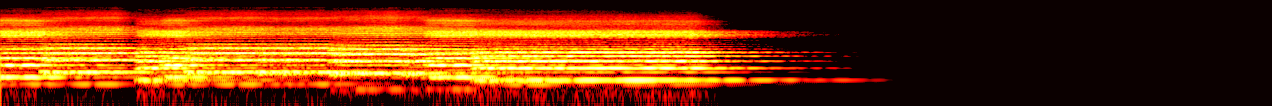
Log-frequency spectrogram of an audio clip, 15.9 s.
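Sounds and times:
tenor singing: 0.0s - 9.9s.

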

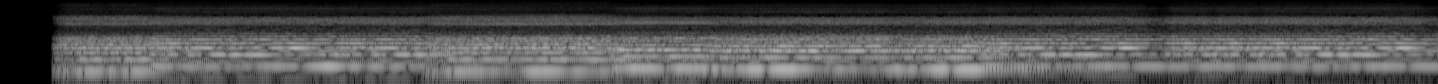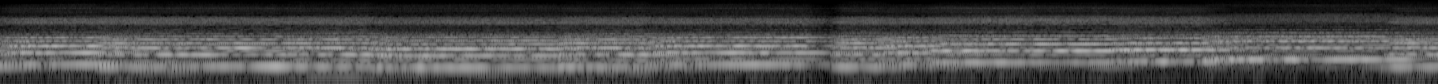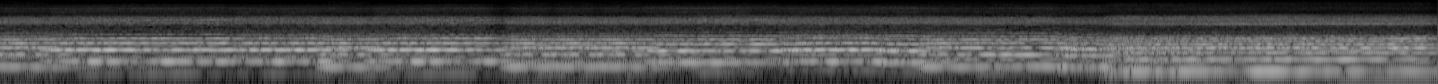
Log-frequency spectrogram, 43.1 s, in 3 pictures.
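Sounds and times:
tenor singing: 0.6s - 43.1s.

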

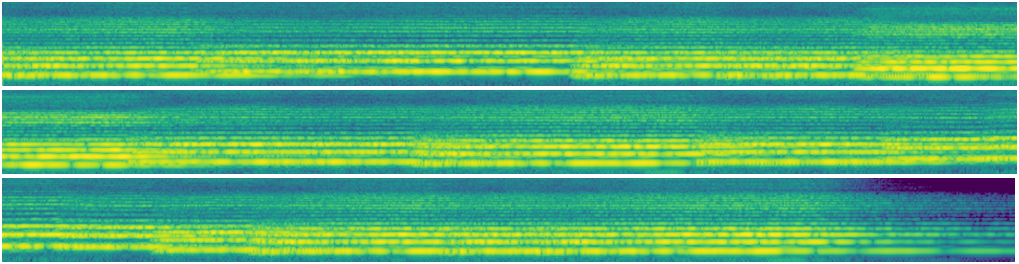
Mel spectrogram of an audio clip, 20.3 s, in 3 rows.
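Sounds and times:
female choir singing: 0.0s - 20.2s.

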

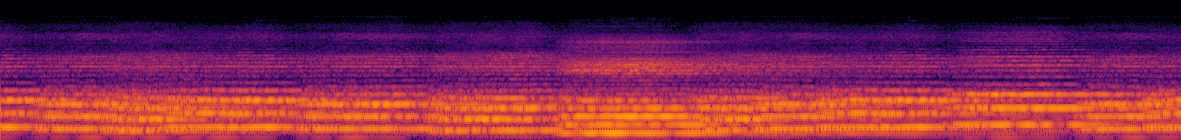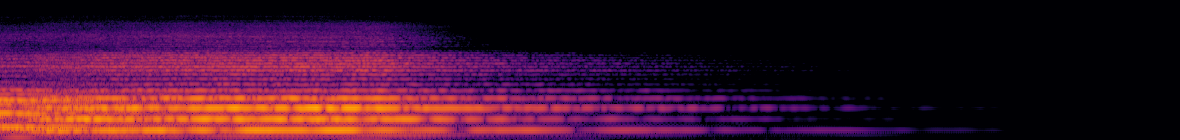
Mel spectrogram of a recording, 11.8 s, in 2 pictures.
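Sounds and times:
soprano singing practice music: 0.0s - 8.7s.

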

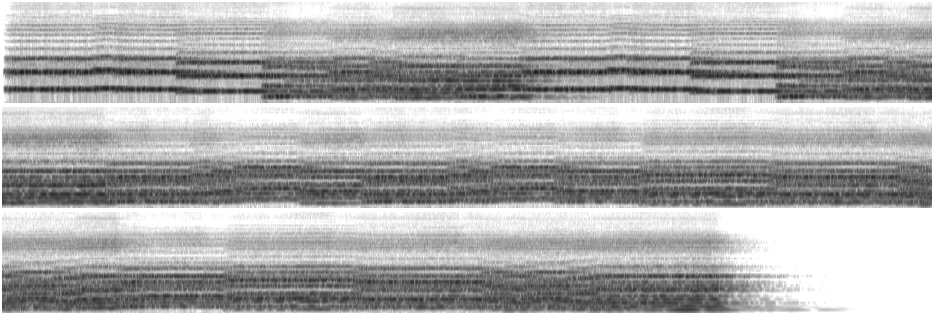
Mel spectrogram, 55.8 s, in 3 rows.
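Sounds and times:
female SSAA choir singing: 0.0s - 52.8s.

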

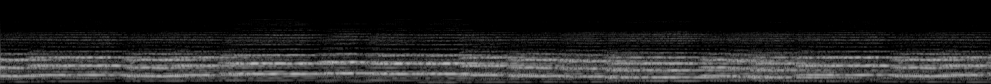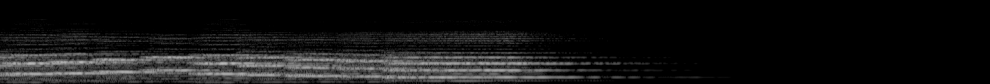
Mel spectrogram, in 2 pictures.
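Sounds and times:
soprano singing SATB practice music: 0.0s - 15.8s.

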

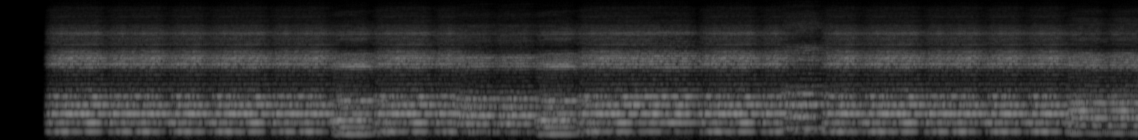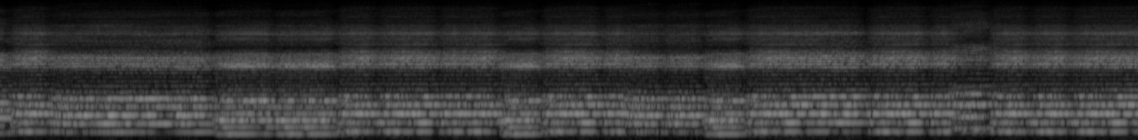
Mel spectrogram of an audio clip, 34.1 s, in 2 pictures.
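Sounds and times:
tenor singing: 0.7s - 34.1s.

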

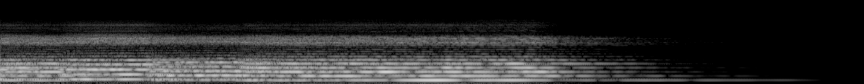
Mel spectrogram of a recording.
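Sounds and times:
female choir singing: 0.0s - 6.6s.

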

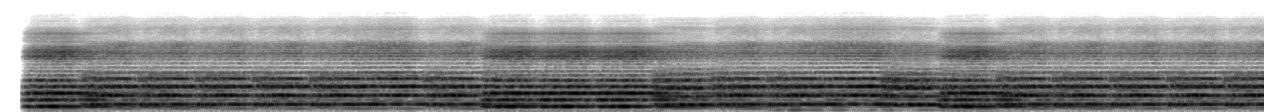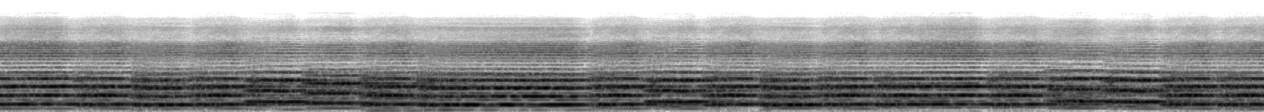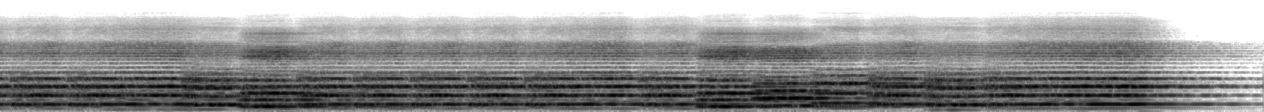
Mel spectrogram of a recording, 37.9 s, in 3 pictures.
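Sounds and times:
alto voice singing SATB practice music: 0.2s - 37.9s.

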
